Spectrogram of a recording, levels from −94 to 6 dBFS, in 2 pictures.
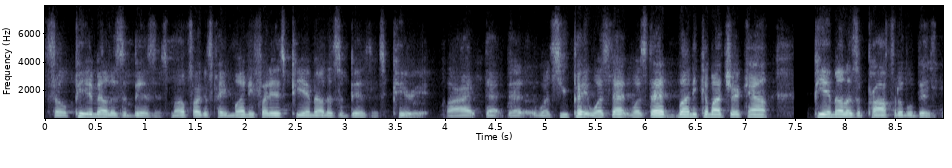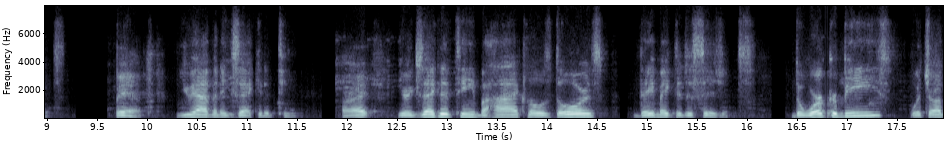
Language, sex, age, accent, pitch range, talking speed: English, male, 40-59, American, 135-210 Hz, 195 wpm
